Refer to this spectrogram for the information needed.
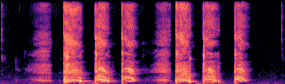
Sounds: Cough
